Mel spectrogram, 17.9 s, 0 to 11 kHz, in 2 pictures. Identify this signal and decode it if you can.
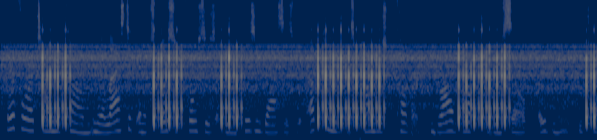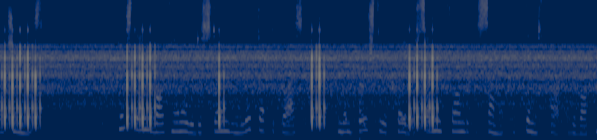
Pulse dialling, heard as clicks on a phone line, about 9 pulses a second, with speech in English. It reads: 4 4 3 9 7 7 4 1 2 4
